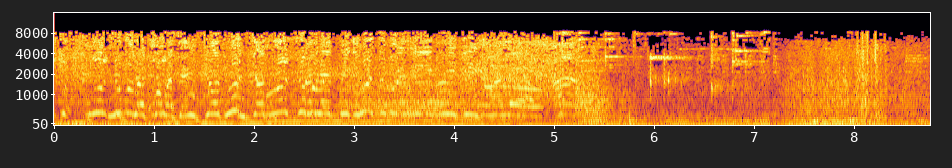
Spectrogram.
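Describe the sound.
A car engine revs under agitated voices in road traffic, then a sudden crunch of impact as a car hits another car's headlight and breaks it, followed by scattered tinkling of glass pieces over the next few seconds.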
